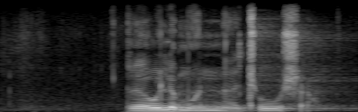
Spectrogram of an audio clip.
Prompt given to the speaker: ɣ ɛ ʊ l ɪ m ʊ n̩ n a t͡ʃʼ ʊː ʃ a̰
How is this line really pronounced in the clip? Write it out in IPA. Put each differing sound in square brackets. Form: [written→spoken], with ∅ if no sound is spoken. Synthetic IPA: ɣ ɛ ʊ l ɪ m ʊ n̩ n a t͡ʃʼ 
